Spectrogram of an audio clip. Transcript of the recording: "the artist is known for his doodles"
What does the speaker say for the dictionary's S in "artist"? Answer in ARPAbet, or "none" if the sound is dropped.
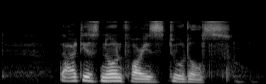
none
